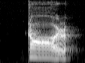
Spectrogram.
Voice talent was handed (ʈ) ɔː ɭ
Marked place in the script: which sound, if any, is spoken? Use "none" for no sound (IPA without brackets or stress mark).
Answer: ʈ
